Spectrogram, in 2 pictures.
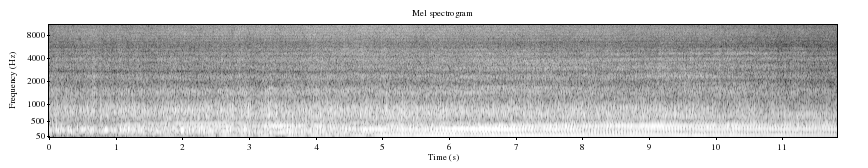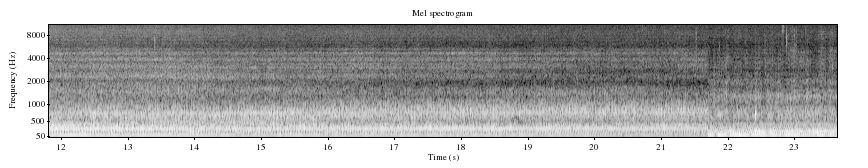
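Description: A motorboat engine hums steadily nearby.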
